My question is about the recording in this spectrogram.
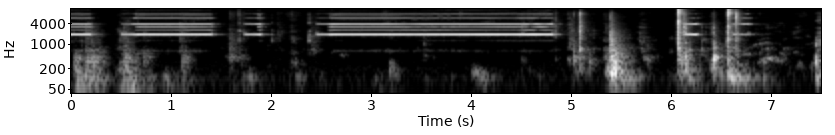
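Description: Multimeter continuity beeper sounding a steady high beep in on-off stretches as the test probes touch the compression driver's voice coil terminals, showing that the resoldered coil lead is connected. The longest beep lasts about two and a half seconds. In the second half come a few clicks of the probes being handled and two brief chirps of the beep.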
